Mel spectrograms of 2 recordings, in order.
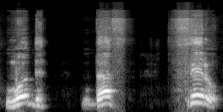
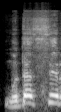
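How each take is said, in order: First: The word is split into three separate parts. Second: The syllables are run together quickly. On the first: This is the Quranic recitation. The speaker calls it right. "तीन टुकड़ों में पढ़ना" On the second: This is the everyday Urdu name. The speaker calls it wrong. "Mudassir हम मिला के उर्दू में बोलते हैं"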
